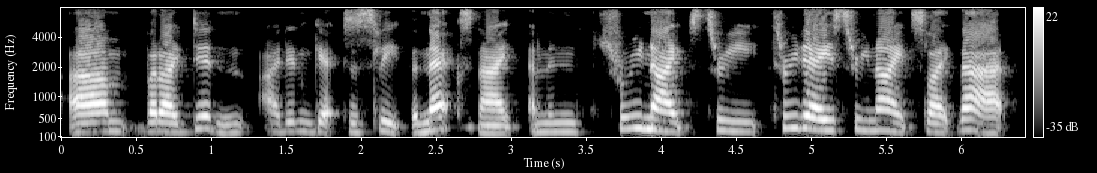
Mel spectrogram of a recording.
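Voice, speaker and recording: A woman's voice: mid-range voice, a little slow, fairly bright tone. A middle-aged woman with a British accent, giving a conversational personal account as an interview guest.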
